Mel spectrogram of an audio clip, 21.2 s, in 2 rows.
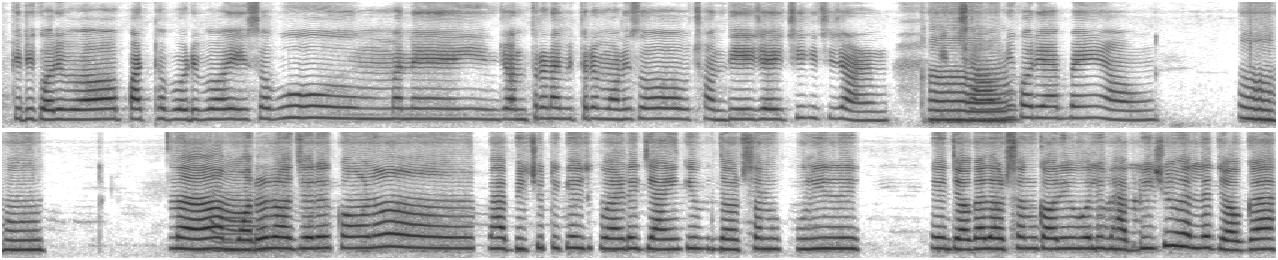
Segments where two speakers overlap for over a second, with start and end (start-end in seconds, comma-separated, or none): none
